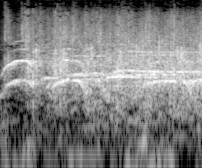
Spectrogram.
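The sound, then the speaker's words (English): An audience claps steadily to pick part two as their favorite Harry Potter film, a dense wash of many hands with no pauses. A few faint whistles rise through the noise. “Somebody said part one, but is the general applaud if it's part two?”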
